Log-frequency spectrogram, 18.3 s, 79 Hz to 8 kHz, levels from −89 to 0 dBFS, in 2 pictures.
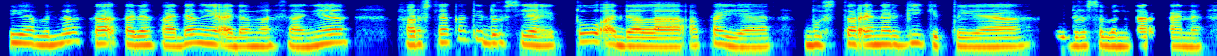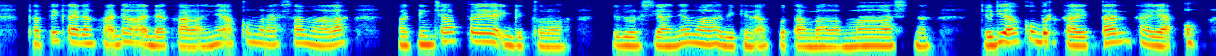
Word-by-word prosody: Iya 235 -1 +2
bener, 220 +6 0
Kak, 220 0 +5
kadang-kadang 205 +1 +2
ya, 215 - +3
ada 180 0 0
masanya 180 +1 -1 0.6
harusnya 215 +4 +2
kan 320 - -7
tidur 230 -6 -2
siang 205 -3 +2
itu 210 - -8 0.2
adalah, 180 -2 +4 0.2
apa 190 +4 -3 0.2
ya, 165 - 0 0.5
booster 205 +2 +1
energi 210 0 0
gitu 190 -1 -6
ya, 170 - 0 0.5
tidur 185 -1 -4
sebentar 185 0 +1
kan, 185 0 +1
nah, 170 +1 -4 0.3
tapi 215 +4 -3
kadang-kadang 235 0 +2
ada 190 -1 +2
kalanya 180 +4 +1
aku - - -10
merasa 215 +1 -4
malah 200 +3 +1 0.4
makin 205 +2 0
capek, 270 -1 +2 0.2
gitu 185 -1 -8
loh, 170 0 -3 0.3
tidur 190 -1 -1
siangnya 185 +3 0
malah 215 -1 +2
bikin 180 0 -3
aku 195 - -10
tambah 175 0 +1
lemes, 185 +2 0
nah, 180 +1 -5 0.4
jadi 195 +4 +1
aku 265 +4 -3
berkaitan 200 0 +3
kayak, 195 -5 +3
"Oh, 240 - -1
195 Hz, 155 wpm, -22 LUFS, 185-220 Hz, 0.6 s, Kak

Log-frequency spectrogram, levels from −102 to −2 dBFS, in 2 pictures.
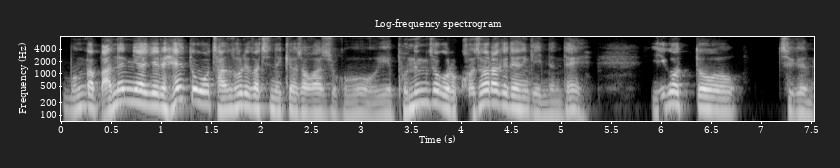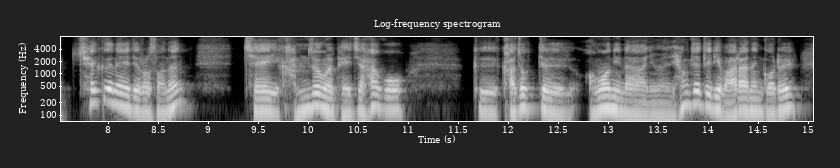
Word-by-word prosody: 뭔가 150 +3 -1
맞는 215 +7 +3
이야기를 175 -6 +6
해도 220 -4 +4
잔소리 150 +3 +1
같이 145 -2 0
느껴져 120 -2 -2
가지고 110 -2 -6
이게 105 0 -8
본능적으로 175 - -1
거절하게 190 +7 +2
되는 140 -4 0
게 115 - -8
있는데 105 0 -8 0.6
이것도 145 -5 0 0.4
지금 110 -4 -7
최근에 200 -5 +2
들어서는 130 - -2 0.5
제 125 -1 +2
이 - - -2
감정을 135 +4 0
배제하고 135 +5 -1 0.7
그 120 -2 -5
가족들 125 -5 -1
어머니나 125 -4 +1
아니면 100 -1 -7
형제들이 170 -4 0
말하는 125 +5 +2
거를 135 +6 0
135 Hz, 315 characters per minute, -22 LUFS, 115-165 Hz, 0.7 s, 이야기를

